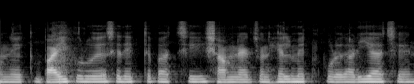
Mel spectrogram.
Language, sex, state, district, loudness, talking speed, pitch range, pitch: Bengali, male, Odisha, Khordha, -20 LUFS, 175 wpm, 115-125 Hz, 120 Hz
